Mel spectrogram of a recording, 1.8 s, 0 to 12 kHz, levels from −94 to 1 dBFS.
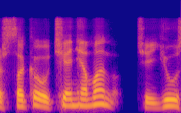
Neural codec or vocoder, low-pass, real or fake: codec, 16 kHz, about 1 kbps, DyCAST, with the encoder's durations; 7.2 kHz; fake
